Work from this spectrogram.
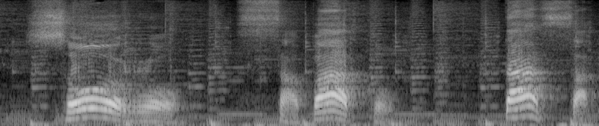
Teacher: on termine avec le Z qu'on prononce S.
